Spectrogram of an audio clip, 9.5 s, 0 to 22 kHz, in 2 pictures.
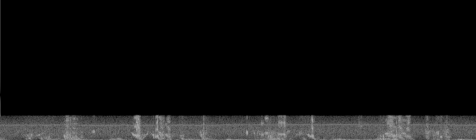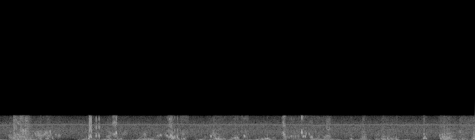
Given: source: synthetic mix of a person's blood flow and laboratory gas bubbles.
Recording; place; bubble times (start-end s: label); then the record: Doppler ultrasound of blood flow; precordium
0.22-0.98 s: bubbles
1.28-2.17 s: bubbles
2.44-3.21 s: bubbles
3.54-4.17 s: bubbles
4.25-4.53 s: bubbles
4.83-5.38 s: bubbles
5.60-5.78 s: bubbles
5.81-6.04 s: bubbles
6.32-6.65 s: bubbles
6.83-7.25 s: bubbles
7.57-8.10 s: bubbles
8.25-8.31 s: bubbles
8.37-8.44 s: bubbles
8.50-8.78 s: bubbles
8.96-9.07 s: bubbles
9.13-9.52 s: bubbles
From the record:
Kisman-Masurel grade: 333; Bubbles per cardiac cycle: rolling drumbeat, 9 or more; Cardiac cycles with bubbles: 50 to 99%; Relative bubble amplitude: loud (0.450 to 0.775); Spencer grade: 3 (all of the cardiac periods contain showers or single bubble signals, but not dominating or overriding the cardiac motion signals); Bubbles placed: only in the low amplitude regions of the cardiac cycle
